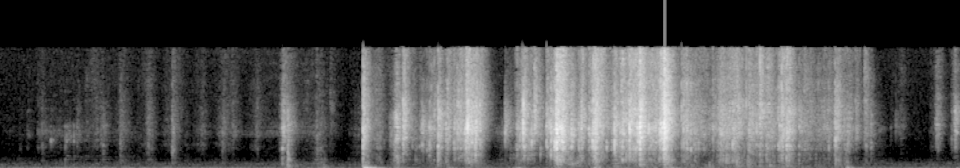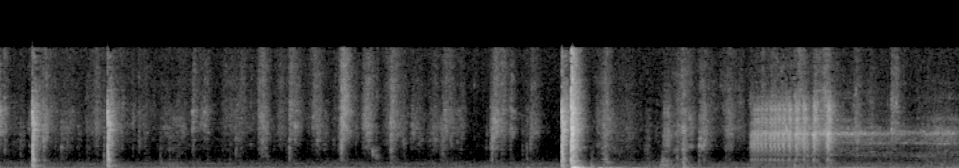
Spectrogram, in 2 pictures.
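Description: Trading cards handled and flipped through by hand: a few seconds of cards sliding against one another, with small ticks throughout and two sharp knocks on the table.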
